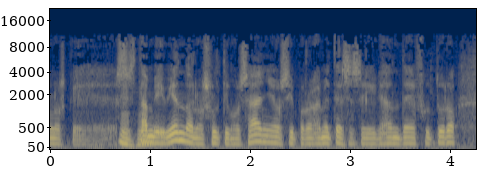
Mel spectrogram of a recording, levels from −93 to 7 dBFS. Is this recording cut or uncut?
uncut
